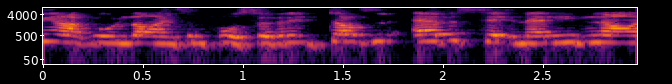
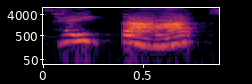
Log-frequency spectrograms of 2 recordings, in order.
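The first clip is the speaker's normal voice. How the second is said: ordinary talk, nothing marked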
